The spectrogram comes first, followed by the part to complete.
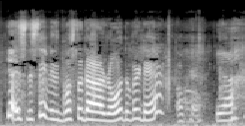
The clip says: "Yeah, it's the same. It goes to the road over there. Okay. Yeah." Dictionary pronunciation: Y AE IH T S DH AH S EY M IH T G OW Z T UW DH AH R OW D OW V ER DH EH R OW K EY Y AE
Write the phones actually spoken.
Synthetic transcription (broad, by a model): Y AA IH T S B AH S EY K IH T G OW S T UW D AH R OW D OW V ER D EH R OW K EY Y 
